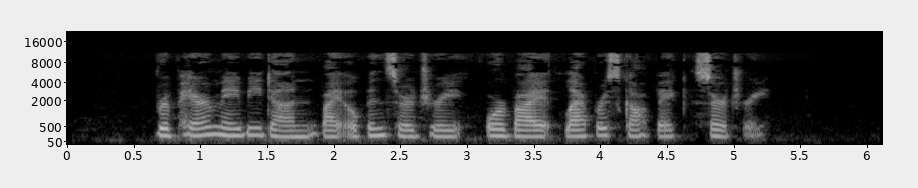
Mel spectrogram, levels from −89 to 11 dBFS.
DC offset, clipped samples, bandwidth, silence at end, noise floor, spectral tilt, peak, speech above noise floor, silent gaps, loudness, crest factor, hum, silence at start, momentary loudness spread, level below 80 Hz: under 0.1%; under 0.1%; 11.5 kHz; 0.9 s; -75 dBFS; -3.5 dB/octave; -6 dBFS; 49 dB; none; -25 LUFS; 20 dB; none; 0.65 s; 9 LU; -68 dBFS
